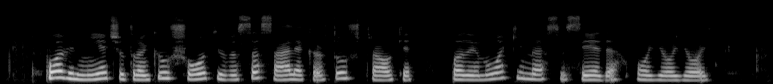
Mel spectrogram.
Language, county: Lithuanian, Tauragė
